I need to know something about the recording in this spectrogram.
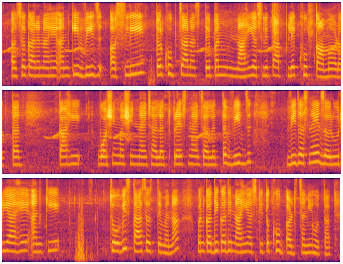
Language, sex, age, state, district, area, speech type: Marathi, female, 30-45, Maharashtra, Nagpur, urban, spontaneous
